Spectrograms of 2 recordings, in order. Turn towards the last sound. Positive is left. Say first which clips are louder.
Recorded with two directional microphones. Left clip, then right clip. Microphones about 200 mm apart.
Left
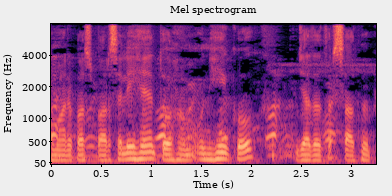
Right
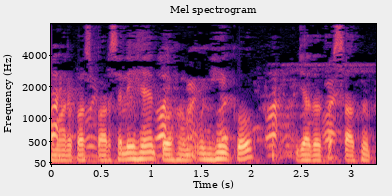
# right 3 dB
turn(degrees=5)  # may be behind; listen again after turning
